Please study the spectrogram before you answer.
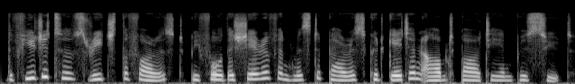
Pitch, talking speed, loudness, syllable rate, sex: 220 Hz, 190 wpm, -17 LUFS, 5.4 syllables/s, female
